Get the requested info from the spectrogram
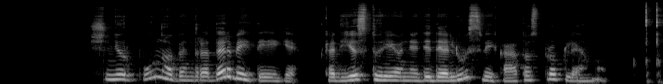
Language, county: Lithuanian, Tauragė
